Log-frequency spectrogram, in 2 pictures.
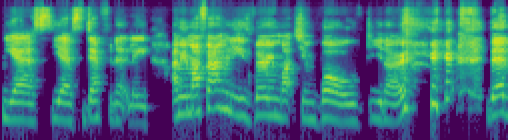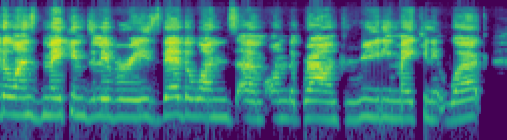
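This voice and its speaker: There is noticeable background noise as a woman speaks at a medium pitch. Her pace is moderate and her intonation fairly even. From Zambia. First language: Lozi. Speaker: entrepreneur. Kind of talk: interview.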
